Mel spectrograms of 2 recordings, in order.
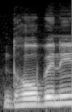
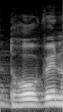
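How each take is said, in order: First: धोबिनी with an extra final ii; wrong form. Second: धोबिन ending on a bare n; correct form. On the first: Teacher showing the wrong feminine, धोबिनी ending in nii. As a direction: end धोबिनी on a sounded nii. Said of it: "नहीं होता है". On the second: Teacher giving the right feminine, धोबिन ending in n. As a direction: stop धोबिन at the n, no final vowel. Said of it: "होता है". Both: Shown as a demonstration.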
